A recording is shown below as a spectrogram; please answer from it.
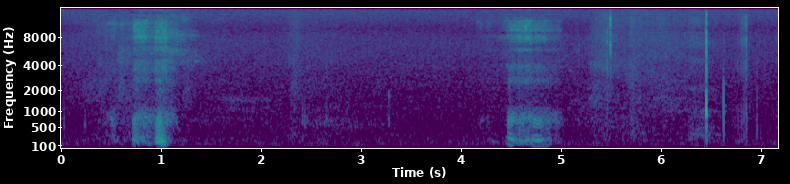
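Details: Cavalier King Charles Spaniel sleeping: two low rattling snores about four seconds apart over quiet room noise, with a few small clicks; snoring.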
